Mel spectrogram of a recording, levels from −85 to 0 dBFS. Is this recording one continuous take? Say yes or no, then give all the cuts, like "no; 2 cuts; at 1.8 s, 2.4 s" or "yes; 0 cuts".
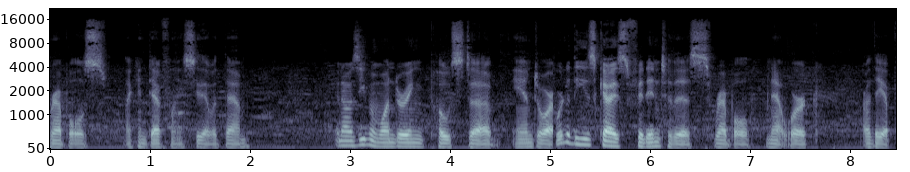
no; 1 cut; at 5.0 s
